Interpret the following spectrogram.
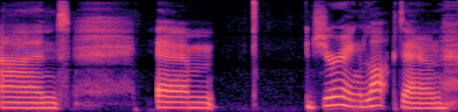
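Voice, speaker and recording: A woman speaks with an Irish accent. Her pitch is very deep and low. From Ireland, Dublin. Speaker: musician. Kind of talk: interview. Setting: podcast.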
